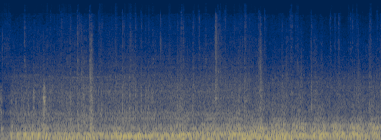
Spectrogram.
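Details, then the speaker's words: Worn wheel bearing hub assembly, on the side opposite the one being shown, heard while driving: steady low drone under road noise that follows road speed; wheel bearing noise, hub to be replaced. "Oh yeah, that sounds awesome. I love it. We're gonna fix that. Wheel bearing hub assembly there."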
